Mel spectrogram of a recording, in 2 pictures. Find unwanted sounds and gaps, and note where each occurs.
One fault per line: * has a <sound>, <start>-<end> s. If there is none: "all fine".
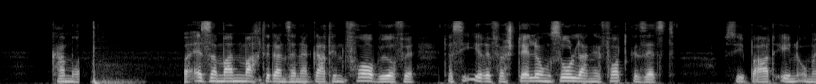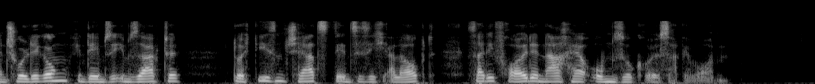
* has a thud, 0.9-1.5 s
